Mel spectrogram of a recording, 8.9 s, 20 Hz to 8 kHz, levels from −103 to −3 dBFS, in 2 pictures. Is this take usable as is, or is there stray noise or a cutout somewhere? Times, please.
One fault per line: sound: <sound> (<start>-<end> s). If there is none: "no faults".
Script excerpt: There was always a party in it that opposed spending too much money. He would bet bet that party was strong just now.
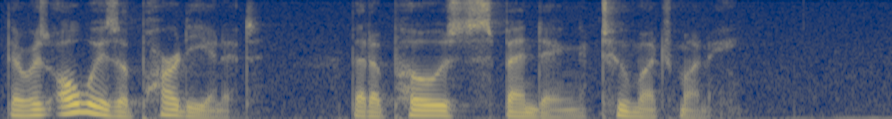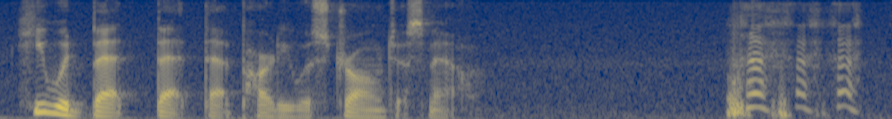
sound: laugh (8.1-8.8 s)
